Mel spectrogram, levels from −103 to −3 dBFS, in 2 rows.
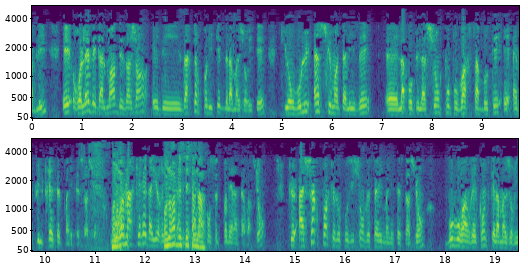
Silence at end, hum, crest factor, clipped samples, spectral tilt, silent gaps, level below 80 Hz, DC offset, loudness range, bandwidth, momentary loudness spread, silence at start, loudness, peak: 0 s; none; 20 dB; under 0.1%; -8.5 dB/octave; none; -58 dBFS; under 0.1%; 6 LU; 5.4 kHz; 13 LU; 0 s; -23 LUFS; -4 dBFS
